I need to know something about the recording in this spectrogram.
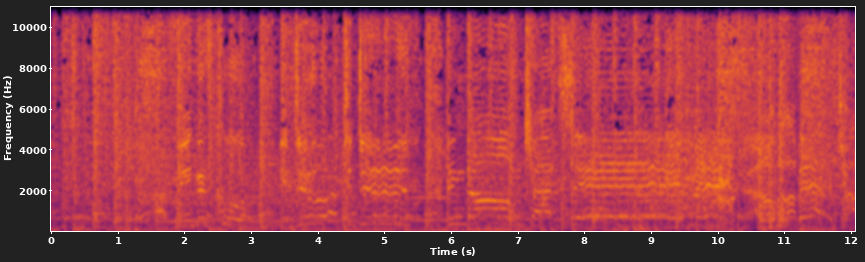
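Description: A 1997 pop-rock song plays loud and continuous, with a female lead vocal singing over driving drums, bass and guitars, the full band sound staying steady with no talking over it.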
